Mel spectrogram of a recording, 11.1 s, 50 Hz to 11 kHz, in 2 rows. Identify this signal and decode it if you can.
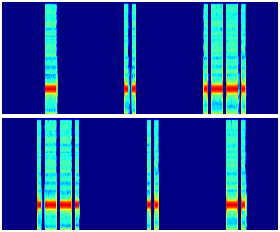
Morse code, heard as a keyed tone, about 16 wpm, 800 Hz. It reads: T I P P I N
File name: Difficult Combos / Difficult Combos-mp3s / T AOEI @10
